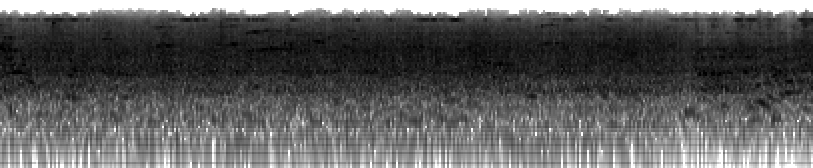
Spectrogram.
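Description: Fairground crowd ambience: a steady, loud mechanical rumble with many voices mixed in.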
